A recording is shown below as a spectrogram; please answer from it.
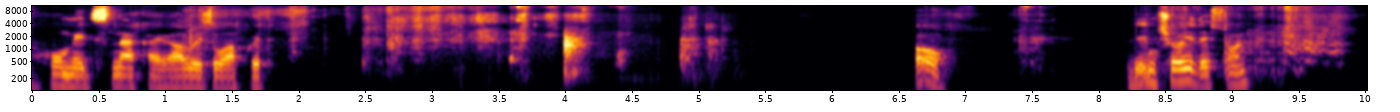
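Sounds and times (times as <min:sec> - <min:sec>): zippers rasping: 0:09.1 - 0:10.0.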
